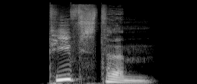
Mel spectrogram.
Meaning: strong dative masculine/neuter singular superlative degree of tief
- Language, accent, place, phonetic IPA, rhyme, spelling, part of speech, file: German, Germany, Berlin, [ˈtiːfstəm], -iːfstəm, tiefstem, adjective, De-tiefstem.ogg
